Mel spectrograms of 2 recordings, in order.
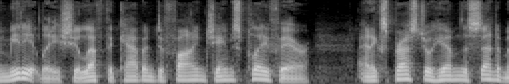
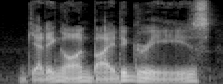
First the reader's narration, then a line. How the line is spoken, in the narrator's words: muttered the American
